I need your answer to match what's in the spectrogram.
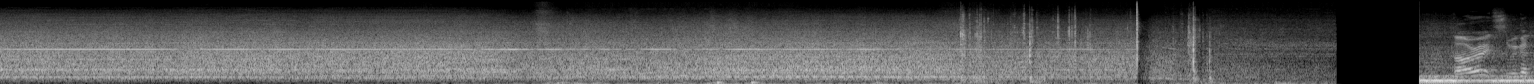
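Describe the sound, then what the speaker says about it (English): Electric radiator fans run on a 1JZ-engined Supra drift car, a loud steady whooshing drone with a faint whine, broken by a few clatters near the end, a brief dropout, and voices talking. "got the electric fans on"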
